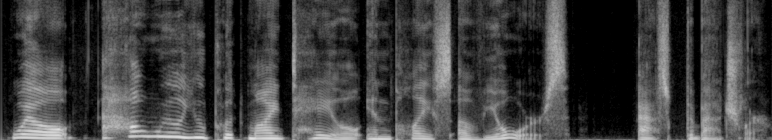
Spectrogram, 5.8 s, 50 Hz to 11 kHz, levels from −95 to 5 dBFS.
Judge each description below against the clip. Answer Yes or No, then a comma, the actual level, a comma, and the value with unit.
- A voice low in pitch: No, high, 215 Hz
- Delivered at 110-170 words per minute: Yes, average, 145 wpm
